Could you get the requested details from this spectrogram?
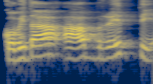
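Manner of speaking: slow, separated syllables in আবৃত্তি; slow segmented model of আবৃত্তি; piece-by-piece pronunciation. Shown as a demonstration. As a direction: break আবৃত্তি into ab-rit-ti. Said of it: "খণ্ড খণ্ড ভাবে উচ্চারণ করবে".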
